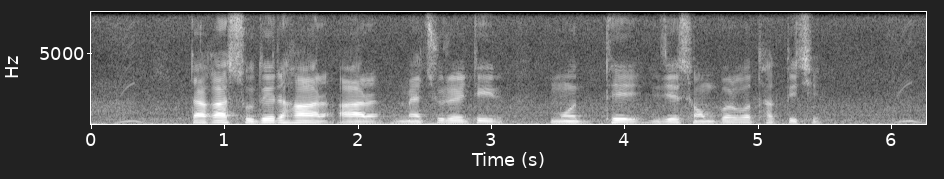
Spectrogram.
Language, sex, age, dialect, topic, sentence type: Bengali, male, 18-24, Western, banking, statement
